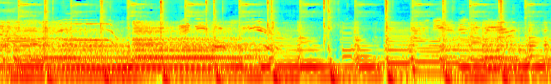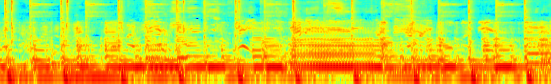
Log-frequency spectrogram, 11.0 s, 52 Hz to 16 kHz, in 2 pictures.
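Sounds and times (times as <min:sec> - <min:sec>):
electric guitar through amplifier: 0:00.0 - 0:11.0
percussive beat: 0:00.0 - 0:11.0.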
